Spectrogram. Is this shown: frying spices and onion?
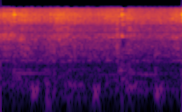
yes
